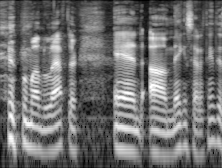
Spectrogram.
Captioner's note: laughing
